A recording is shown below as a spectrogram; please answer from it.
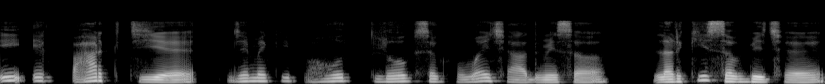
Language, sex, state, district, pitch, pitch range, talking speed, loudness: Maithili, male, Bihar, Saharsa, 130 Hz, 110-150 Hz, 115 wpm, -21 LUFS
